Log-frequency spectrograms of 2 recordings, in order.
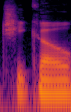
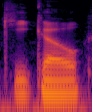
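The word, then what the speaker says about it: Chicco: and kiko ci chi cco chico but i think it's pronounced kiko those were the two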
